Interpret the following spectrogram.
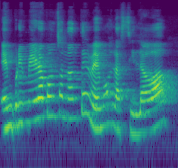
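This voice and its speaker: A woman's voice: high voice, lively intonation, normal speed, roomy sound. A woman with a Paraguayan Spanish accent co-hosting a language lesson, prompting the teacher with questions and approving answers. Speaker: Spanish-speaking co-host of a Korean lesson. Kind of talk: classroom-style explanation on a TV lesson.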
